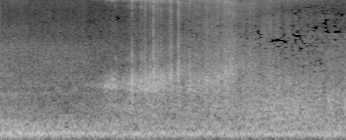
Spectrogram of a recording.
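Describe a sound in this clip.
A jet whooshes past with a rising rush of air.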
